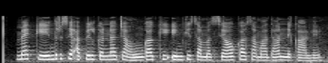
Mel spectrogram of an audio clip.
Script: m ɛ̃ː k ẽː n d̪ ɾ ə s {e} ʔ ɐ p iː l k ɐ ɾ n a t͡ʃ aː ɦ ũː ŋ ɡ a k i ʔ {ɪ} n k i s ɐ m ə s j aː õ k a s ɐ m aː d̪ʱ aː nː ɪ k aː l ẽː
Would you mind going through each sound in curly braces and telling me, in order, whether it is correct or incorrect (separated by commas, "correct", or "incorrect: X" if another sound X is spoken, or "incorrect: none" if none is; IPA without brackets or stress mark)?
correct, correct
